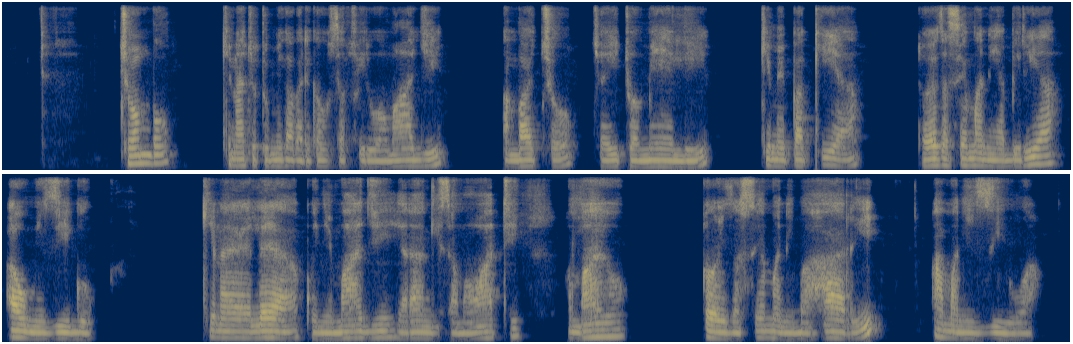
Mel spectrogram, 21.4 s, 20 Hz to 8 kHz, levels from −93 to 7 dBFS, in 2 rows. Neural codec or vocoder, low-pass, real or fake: codec, 44.1 kHz, 7.8 kbps, Pupu-Codec; 7.2 kHz; fake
